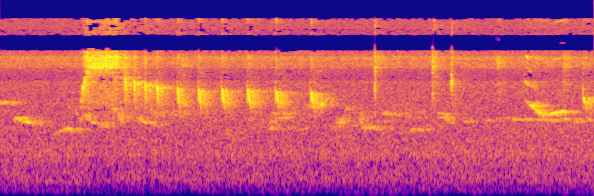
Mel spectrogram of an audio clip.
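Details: Kapas tembak singing nonstop as mastering for speckled juvenile white-rumped shama; a quick run of about eight evenly spaced, high, bright notes, followed by short whistled slurs, against a hissy background.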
